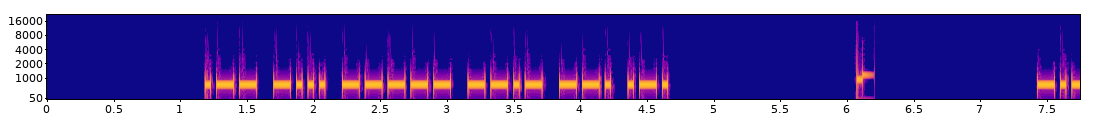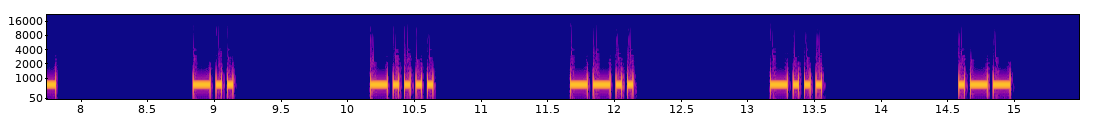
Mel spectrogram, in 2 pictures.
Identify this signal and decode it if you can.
Morse code, heard as a keyed tone, about 28 wpm, spaced as for 12 wpm, 700 Hz. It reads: WB0QGR KD6ZBW
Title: USA Call Signs - 6 Characters - 8x Character Spacing - 28wpm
